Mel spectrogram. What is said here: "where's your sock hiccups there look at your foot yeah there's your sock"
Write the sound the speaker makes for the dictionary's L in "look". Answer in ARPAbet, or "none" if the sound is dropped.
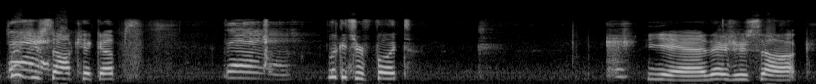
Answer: L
